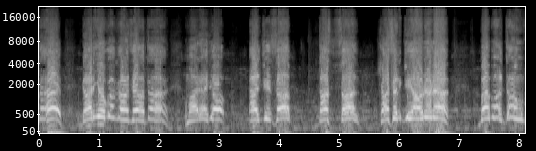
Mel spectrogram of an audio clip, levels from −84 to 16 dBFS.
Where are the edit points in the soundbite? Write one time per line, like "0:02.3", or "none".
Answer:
none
